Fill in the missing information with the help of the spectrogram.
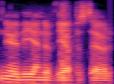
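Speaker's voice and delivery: ordinary talk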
